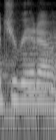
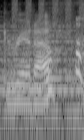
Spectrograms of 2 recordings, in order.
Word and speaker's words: Gerudo: feel like an idiot for saying G uh Gerudo instead of Gerudo. See, I also always pronounce it with the soft G. Yeah, I said Dorito as a kid all the time and then I started listening to Hyrule Academy and everyone said Gerudo.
